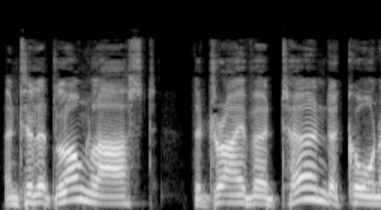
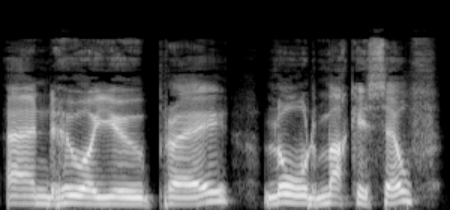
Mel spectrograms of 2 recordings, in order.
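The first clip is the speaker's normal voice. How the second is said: sneering gatekeeper; 4 semitones higher, 3 dB louder, slower than usual. Acted.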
